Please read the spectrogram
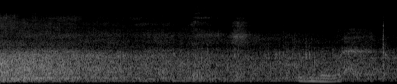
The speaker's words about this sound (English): I suppose it's Saturday night. I was thinking there's a lot of traffic for this time of night, but it's gone 11 o'clock, I think.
